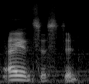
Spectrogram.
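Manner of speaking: plain reading voice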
